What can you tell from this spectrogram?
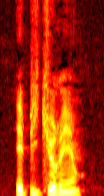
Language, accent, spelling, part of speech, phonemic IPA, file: French, France, épicurien, adjective / noun, /e.pi.ky.ʁjɛ̃/, LL-Q150 (fra)-épicurien.wav
- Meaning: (adjective) epicurean (pursuing pleasure, especially in reference to food or comfort); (noun) epicurean (one who is devoted to pleasure)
